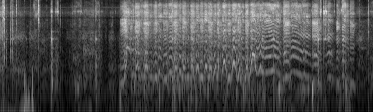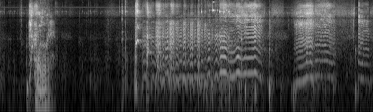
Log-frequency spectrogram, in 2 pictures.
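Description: Rubber squeaky football toy squeaking over and over as a greyhound chews it: two long runs of wavering squeals, with a short loud squeak and a lull around the middle.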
